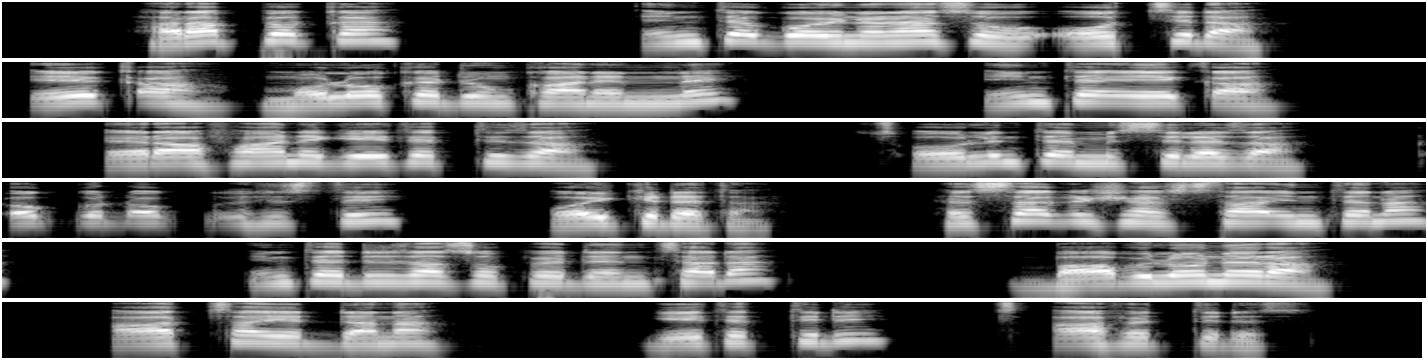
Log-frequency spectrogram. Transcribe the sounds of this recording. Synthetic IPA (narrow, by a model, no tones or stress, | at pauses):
hɐɾɐpːɛkːɐ | ʔɪnt̪ːɛɡɔjnɐnɐsɔʔoːt͡sːɪd̪ɐ | eːkʼɐmɔloːkɛd̪ʊŋkːaːnɛnːɛ | ɪnt̪ːɛeːkʼɐ | ɛɾaːfaːnɛɡe̞ːt̪ɛt̪ːɪzɐ | t͡sʼo̞ːlɪnt̪ːɛmɪsːɪlɛzɐ | ᶑɔkʼːɪᶑɔkʼːhɪst̪ːɪ | ɔjkːɪd̪ɛt̪ɐ | hɛsːɐɡɪʃːɐst̪ɐɪnt̪ːɛnɐ | ʔɪnt̪ːɛd̪ɪzɐs̬ɔpːɛd̪ɛnt͡sːɐd̪ɐ | baːbɪloːnɛɾɐ | aːt͡sːɐjɛd̪ːɐnɐ | ɡe̞ːt̪ɛt̪ːɪd̪ɪ | t͡sʼaːfɛt̪ːɪd̪ɛs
